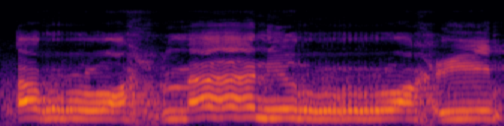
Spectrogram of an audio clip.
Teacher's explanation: তাকরারের হরফটি তার মাকরাজ থেকে উচ্চারণের সময় বারবার উচ্চারিত হতে চায়, তবে বারবার হতে দেয়া যাবে না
